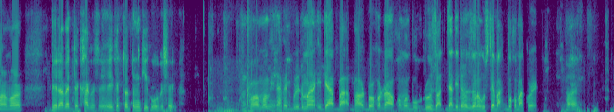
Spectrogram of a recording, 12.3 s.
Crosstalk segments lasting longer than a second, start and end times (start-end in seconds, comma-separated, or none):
none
